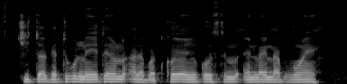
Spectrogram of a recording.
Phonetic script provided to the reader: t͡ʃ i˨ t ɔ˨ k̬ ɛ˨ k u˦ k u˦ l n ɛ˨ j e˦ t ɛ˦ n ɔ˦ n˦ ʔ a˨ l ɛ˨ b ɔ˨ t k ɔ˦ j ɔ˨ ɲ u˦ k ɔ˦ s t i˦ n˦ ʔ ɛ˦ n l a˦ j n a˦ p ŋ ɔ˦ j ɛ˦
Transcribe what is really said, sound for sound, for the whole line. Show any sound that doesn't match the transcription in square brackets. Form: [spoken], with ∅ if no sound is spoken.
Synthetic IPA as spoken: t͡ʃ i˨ t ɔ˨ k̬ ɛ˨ [t] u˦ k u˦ l n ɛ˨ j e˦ t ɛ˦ n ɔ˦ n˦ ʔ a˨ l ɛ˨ b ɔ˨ t k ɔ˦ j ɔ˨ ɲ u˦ k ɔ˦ s t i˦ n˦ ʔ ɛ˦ n l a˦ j n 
